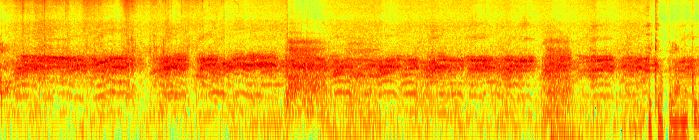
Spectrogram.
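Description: Crows caw repeatedly over a dense, continuous din of bird calls, loud and close throughout, with a few brief sharper bursts near the end.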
